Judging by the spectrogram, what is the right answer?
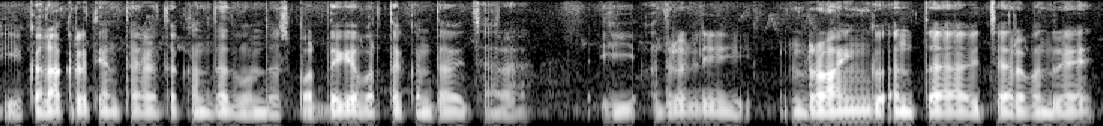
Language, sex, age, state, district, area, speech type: Kannada, male, 18-30, Karnataka, Uttara Kannada, rural, spontaneous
